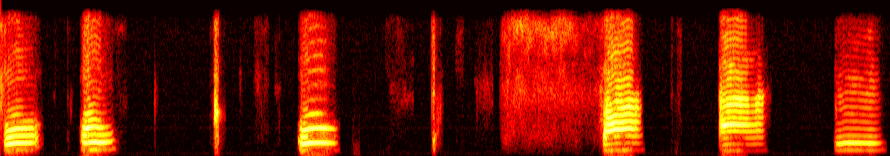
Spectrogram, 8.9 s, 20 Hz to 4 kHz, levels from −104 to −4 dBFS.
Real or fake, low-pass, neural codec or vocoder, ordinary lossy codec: real; 3.6 kHz; none; none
